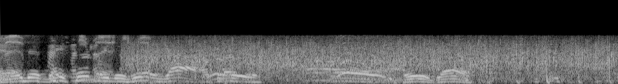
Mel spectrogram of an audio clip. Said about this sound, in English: Let's give all the guys a nice hand, a clap for making a great song.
